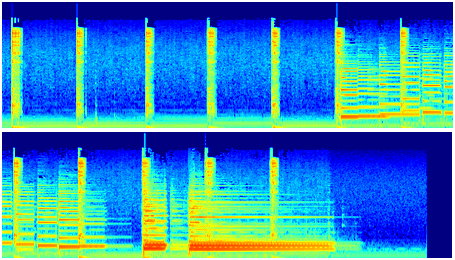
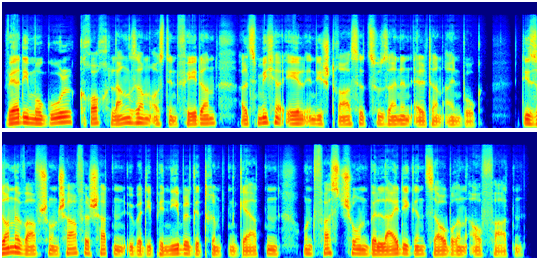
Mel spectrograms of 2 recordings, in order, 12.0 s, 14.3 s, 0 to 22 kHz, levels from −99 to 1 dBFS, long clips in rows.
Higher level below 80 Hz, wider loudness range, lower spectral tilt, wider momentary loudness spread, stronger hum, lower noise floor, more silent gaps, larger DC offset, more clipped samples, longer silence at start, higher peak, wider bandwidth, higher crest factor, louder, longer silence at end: second, -48 dBFS vs -36 dBFS; first, 5 LU vs 2 LU; second, -2 dB/octave vs -4 dB/octave; about the same, 12 LU vs 10 LU; first, 50 Hz at -50 dBFS vs none; second, -53 dBFS vs -58 dBFS; neither; neither; neither; about the same, 0.1 s vs 0.05 s; about the same, 0 dBFS vs 0 dBFS; second, 14 kHz vs 16 kHz; about the same, 20 dB vs 18 dB; about the same, -17 LUFS vs -18 LUFS; first, 1.55 s vs 0.2 s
